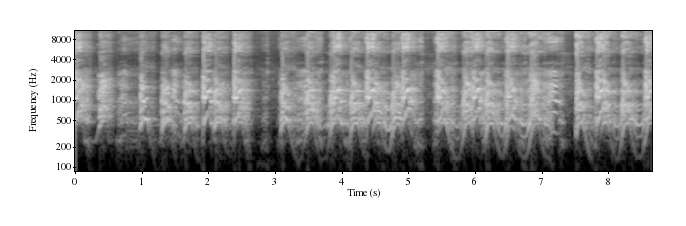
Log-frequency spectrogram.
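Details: Two pet dogs, Chewy and Rosie, arguing back and forth like an old married couple: rapid, overlapping yips and whiny barks with rising-falling pitch, tumbling out several per second with brief pauses.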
